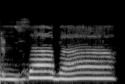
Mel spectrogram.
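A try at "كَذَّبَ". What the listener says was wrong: And sometimes what happens, while we hear the sound in front of us, we do get confused. So if you take the Z sound out of it totally and say, read it as kadha, kadhaba.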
